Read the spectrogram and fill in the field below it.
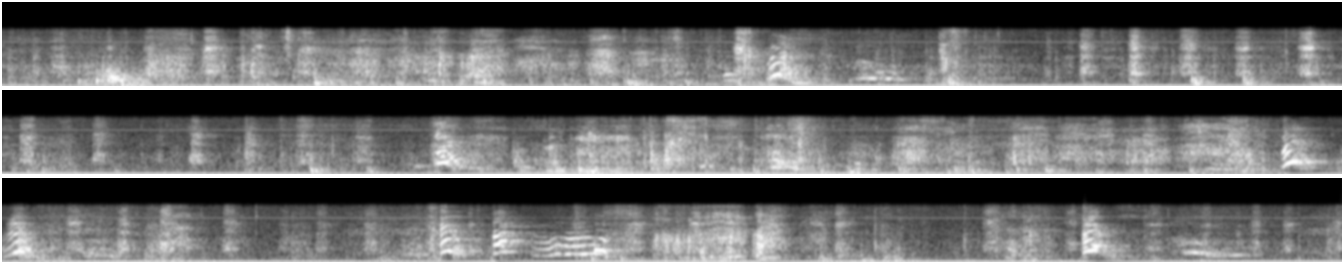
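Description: Small dogs bark and yip excitedly.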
